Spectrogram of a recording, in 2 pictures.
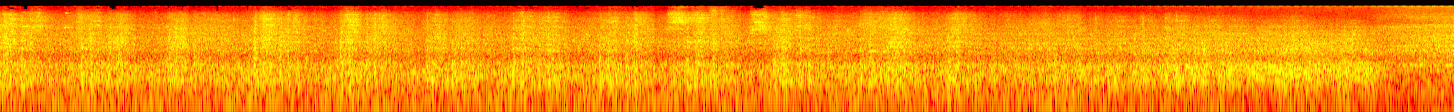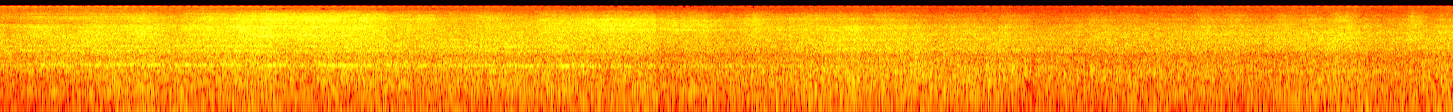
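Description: Freight train of container wagons passing at speed, its wheels clattering over the rail joints. About halfway through, the sound cuts abruptly to a second passing container freight train, with a faint steady whine.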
